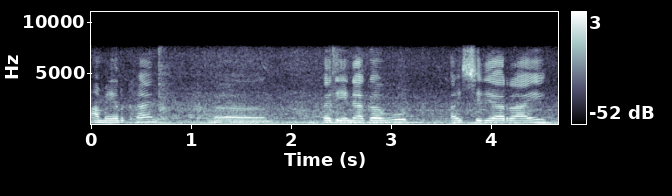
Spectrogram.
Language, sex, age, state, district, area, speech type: Malayalam, female, 45-60, Kerala, Pathanamthitta, rural, spontaneous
